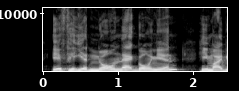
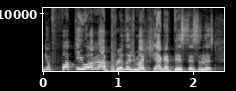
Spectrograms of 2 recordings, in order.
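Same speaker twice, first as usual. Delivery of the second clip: mock angry outburst; 9 semitones higher than usual.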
